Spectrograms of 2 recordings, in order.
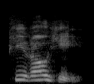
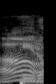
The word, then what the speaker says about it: pierogi: Do some people use a soft G? Do they say pierogi? – No, they don't. It's like pierogi. – Pierogi. – Oh, pirohi.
